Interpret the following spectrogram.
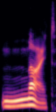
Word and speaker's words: knight: it out anyway some examples the K in night as in kns of the Round Table not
